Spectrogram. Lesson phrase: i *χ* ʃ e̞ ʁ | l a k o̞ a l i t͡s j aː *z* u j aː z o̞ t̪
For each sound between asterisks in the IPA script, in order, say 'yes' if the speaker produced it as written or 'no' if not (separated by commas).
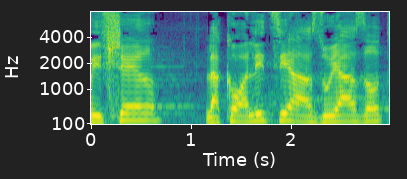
no, yes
